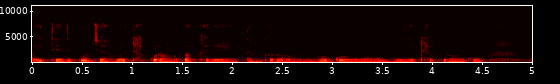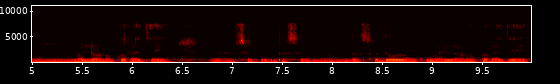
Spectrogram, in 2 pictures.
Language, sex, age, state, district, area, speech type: Odia, female, 30-45, Odisha, Cuttack, urban, spontaneous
